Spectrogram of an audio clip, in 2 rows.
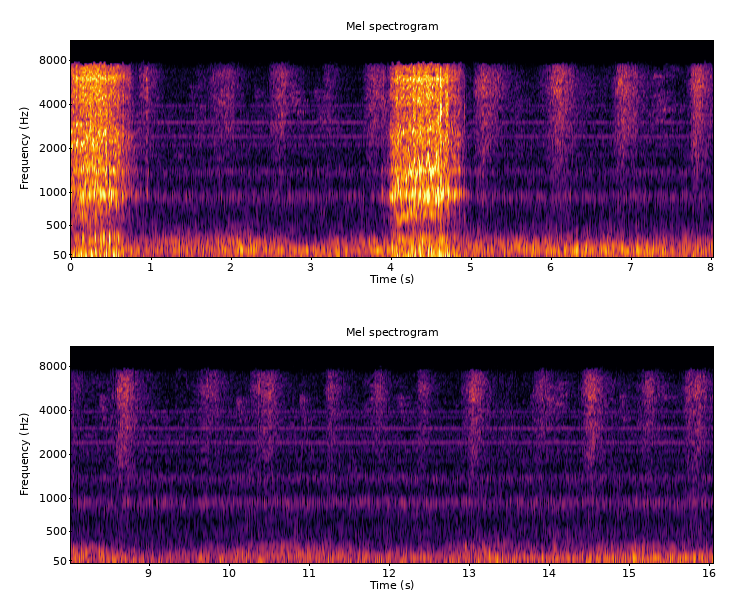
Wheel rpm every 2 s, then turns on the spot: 20, 20, 20, 0, 0, 0, 0, 10.
none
